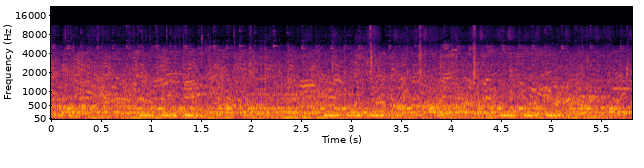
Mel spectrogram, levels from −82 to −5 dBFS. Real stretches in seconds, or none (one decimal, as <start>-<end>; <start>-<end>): 0.0-4.6; 5.3-5.8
